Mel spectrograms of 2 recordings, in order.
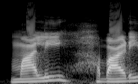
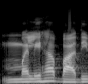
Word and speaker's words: मलिहाबादी: Pronunciation में mistake हो गई, ये मलिहाबादी मैंगो है.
